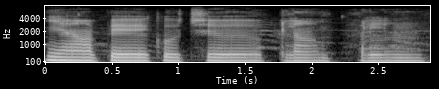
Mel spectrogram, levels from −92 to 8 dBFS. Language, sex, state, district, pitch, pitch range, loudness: Marwari, female, Rajasthan, Nagaur, 160 Hz, 155-165 Hz, -17 LUFS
